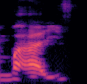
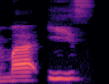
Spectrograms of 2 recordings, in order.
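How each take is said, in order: First: The stress is on the first syllable. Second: The stress is on the second syllable. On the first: The speaker calls it wrong. "la palabra no se pronuncia maíz" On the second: The speaker calls it right. "se pronuncia maíz, ... porque la I es la más fuerte"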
